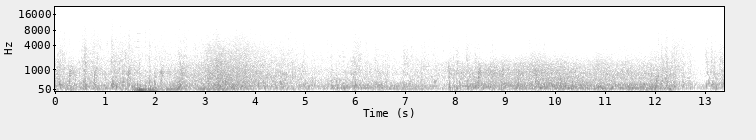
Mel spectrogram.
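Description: Water splashes and sloshes as a swimmer moves through it.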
